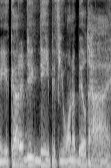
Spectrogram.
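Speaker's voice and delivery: imitated preacher voice.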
